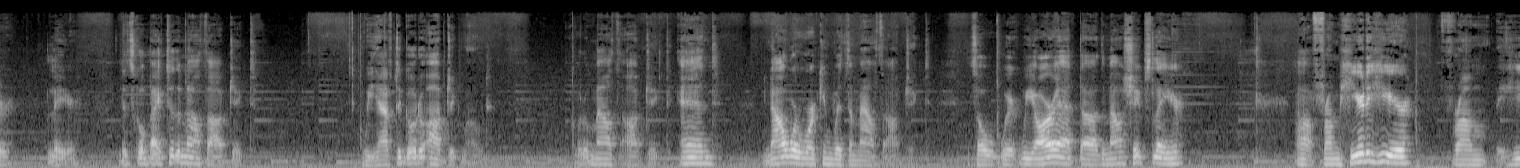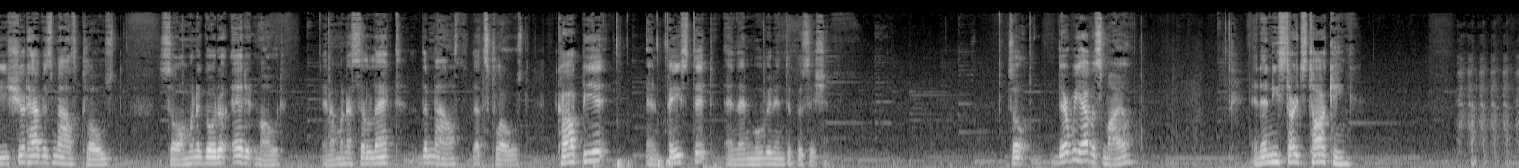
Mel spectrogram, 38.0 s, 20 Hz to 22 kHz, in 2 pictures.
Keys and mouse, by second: 4.9-5.7 drag, 7.2 drag, 12.5 click, 21.3-22.1 drag, 23.2-24.2 drag, 25.7 super+z, 26.7 super+c, 27.3 super+v, 28.5-30.9 drag, 31.9 click, 35.3-37.9 drag.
